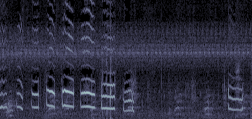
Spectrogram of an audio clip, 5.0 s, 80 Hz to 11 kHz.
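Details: Male long-haired Chihuahua puppy in Nara, Japan, 48 days old, cream and white, about 480 g; a rapid series of high, thin whimpers, roughly six in two seconds, then a quieter pause with faint whines and one final cry.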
